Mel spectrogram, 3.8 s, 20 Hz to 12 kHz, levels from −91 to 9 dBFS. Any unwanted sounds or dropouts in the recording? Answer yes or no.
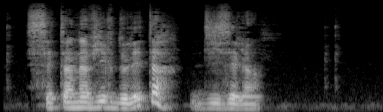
no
